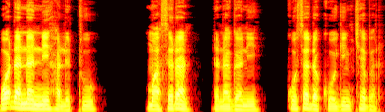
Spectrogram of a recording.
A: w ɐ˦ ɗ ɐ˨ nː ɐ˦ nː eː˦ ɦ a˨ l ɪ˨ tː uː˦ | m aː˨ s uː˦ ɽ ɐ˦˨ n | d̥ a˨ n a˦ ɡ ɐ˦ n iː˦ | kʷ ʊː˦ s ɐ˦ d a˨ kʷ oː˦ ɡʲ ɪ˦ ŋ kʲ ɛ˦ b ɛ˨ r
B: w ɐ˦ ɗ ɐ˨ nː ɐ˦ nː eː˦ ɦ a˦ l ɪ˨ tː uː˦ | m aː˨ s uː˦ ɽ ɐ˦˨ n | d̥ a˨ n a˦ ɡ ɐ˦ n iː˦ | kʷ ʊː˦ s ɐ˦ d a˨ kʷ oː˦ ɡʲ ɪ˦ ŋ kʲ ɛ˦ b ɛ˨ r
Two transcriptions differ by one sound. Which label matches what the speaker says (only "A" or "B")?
A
